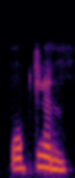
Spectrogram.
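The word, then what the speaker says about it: often: হয় এডভার্ব of frequency অফেনের উচ্চারণটা দুই ভাবে হতে পারে সেটা হতে পারে এভাবে করে যে অবটেন অথবা অফেন আপনারা ইংরেজি স্পিচ গুলো নেটিভ কথা শুনলে আপনারা দেখবেন যে অনেক সময় অফটেন উচ্চারণ করে দুইটাই সঠিক অথবা আপনারা আপনাদেরকে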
